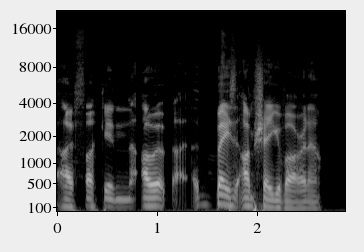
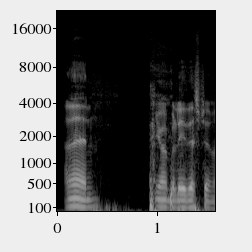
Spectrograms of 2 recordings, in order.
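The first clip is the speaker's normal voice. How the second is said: usual speaking voice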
